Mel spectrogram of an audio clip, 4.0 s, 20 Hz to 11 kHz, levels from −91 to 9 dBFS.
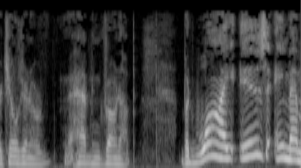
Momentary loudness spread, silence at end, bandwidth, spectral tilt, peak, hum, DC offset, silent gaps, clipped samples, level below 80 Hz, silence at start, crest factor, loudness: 17 LU; 0 s; 8.8 kHz; -5.5 dB/octave; -6 dBFS; none; under 0.1%; none; under 0.1%; -58 dBFS; 0 s; 16 dB; -22 LUFS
